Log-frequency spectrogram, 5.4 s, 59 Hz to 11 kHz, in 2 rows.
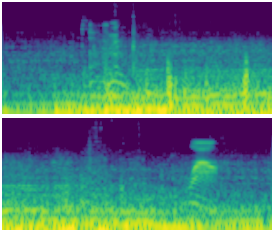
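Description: A Subaru Impreza GC8 with a bad tune struggles to run, its engine a heavy, uneven low rumble that barely pulls through a parking lot, heard from inside the car while a person talks over it.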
